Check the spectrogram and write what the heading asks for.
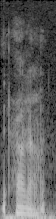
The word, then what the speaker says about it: Toronto: that the whole world knows now, but Canadians don't pronounce the second T in Toronto. Yeah. Yeah. I do. Toronto. You do actually. The only thing You that do. I You don't. live there. You Toronto.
